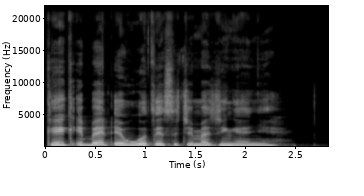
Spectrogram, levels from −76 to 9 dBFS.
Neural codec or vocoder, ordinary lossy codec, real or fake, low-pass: vocoder, 44.1 kHz, 128 mel bands every 512 samples, BigVGAN v2; none; fake; none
